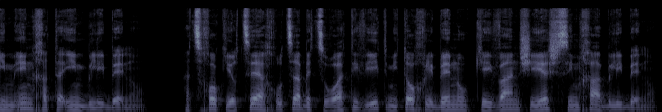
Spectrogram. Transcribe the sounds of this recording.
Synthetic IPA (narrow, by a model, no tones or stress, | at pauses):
ʔimʔe̞jnχataʔimblibe̞nṵ | hat͡sχo̞kjo̞t͡se̞aχut͡sabe̞t͡suʁativitmito̞χlibe̞nukʰe̞jvanʃejeʃsimχablibe̞nṵ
